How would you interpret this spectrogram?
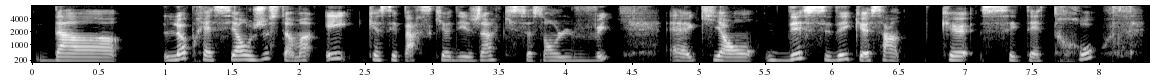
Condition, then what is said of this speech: Stuttering. Moi, je suis une femme bègue aussi, ça fait partie de moi, ça fait partie de mon une identité.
